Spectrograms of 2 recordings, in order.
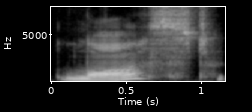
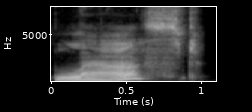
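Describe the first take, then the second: First: The vowel is the open 'ah' sound. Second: The vowel is the front 'a' sound. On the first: The speaker calls it wrong. "or lost" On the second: The speaker calls it right. "instead of last"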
